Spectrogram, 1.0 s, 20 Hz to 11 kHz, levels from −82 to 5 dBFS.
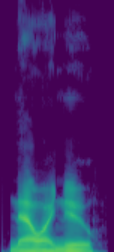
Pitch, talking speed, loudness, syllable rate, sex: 90 Hz, 190 wpm, -18 LUFS, 4.3 syllables/s, male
